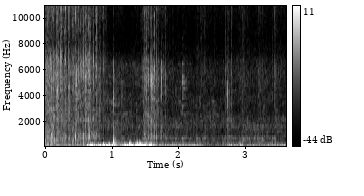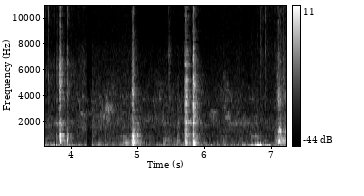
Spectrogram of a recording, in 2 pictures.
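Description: A low rumble about a second in, then scattered short bird calls.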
